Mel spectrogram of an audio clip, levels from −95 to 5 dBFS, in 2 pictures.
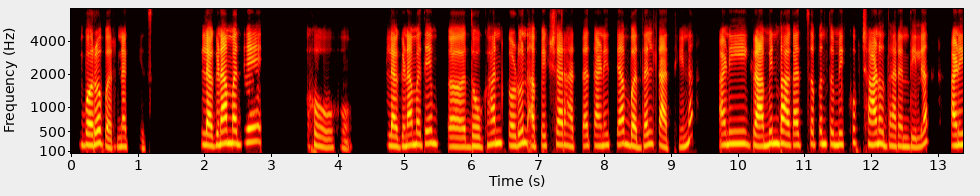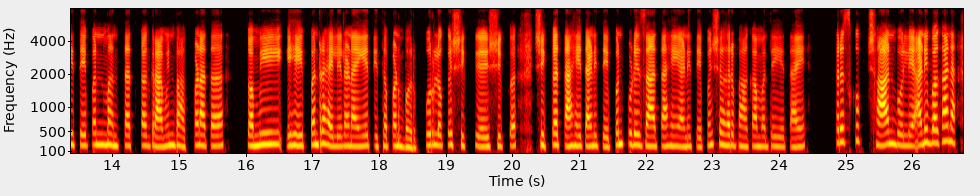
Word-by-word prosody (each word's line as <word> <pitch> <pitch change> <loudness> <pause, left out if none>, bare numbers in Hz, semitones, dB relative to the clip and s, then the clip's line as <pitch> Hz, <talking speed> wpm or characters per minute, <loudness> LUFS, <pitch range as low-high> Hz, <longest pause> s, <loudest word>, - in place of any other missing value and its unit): बरोबर. 225 -4 +2
नक्कीच. 185 -5 -7 0.8
लग्नामध्ये 250 +5 +4 0.8
हो, 225 - -7 0.3
हो. 155 -1 -15 0.6
लग्नामध्ये 215 +5 +1
म 255 - -3 0.2
अ, 190 -1 +1
दोघांकडून 225 +4 -2
अपेक्षा 210 +3 -1
राहतात 210 0 -6
आणि 210 +2 -1
त्या 240 +2 +2
बदलतातही 205 -4 -2
ना. 245 - -4 0.5
आणि 250 +2 0
ग्रामीण 220 +4 +4
भागाचं 230 -1 0
पण 250 -1 -2
तुम्ही 235 -1 -2
खूप 275 -1 -11
छान 235 +1 +4
उदाहरण 205 -4 -4
दिलं 185 +7 -2 0.4
आणि 225 +2 +4
ते 215 - +2
पण 235 0 -1
म्हणतात 215 -2 -1 0.2
का 215 - +2
ग्रामीण 200 +2 +2
भाग 210 -4 -2
पण 225 0 0
आता 205 -1 +1 0.4
कमी 235 +3 +3
हे 215 0 +4
पण 235 0 +2
राहिलेला 210 -4 +1
नाही 200 -1 +4
आहे. 210 - +3
तिथं 200 +1 -5
पण 210 -2 0
भरपूर 185 +6 -5
लोकं 220 0 -2
शिक 210 -2 -3
ए 190 -1 +3
शिक 200 +1 -4
अ, - - +1 0.3
शिकत 225 -1 +2
आहेत 205 +1 +4
आणि 205 +1 +4
ते 190 - 0
पण 235 +1 +1
पुढे 230 -2 0
जात 200 -1 +3
आहेत 200 0 0
आणि 190 +1 -1
ते 185 - -3
पण 220 - -3
शहर 225 -3 -1
भागामध्ये 195 0 -4
येत 190 -1 -10
आहेत. 185 +2 -1 0.5
खरंच 270 0 +2
खूप 315 -1 -6 0.2
छान 230 +2 +6
बोलले 215 -2 -1
आणि 215 +5 +6
बघा 265 +3 +4
ना, 280 -3 +2
215 Hz, 155 wpm, -26 LUFS, 200-235 Hz, 0.8 s, छान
